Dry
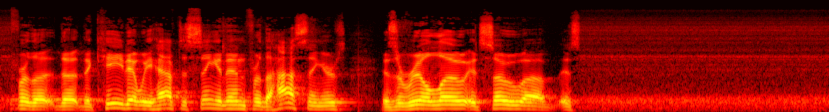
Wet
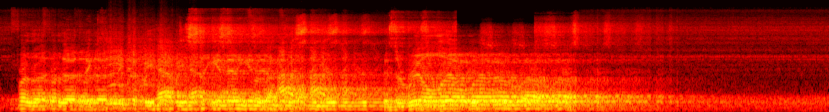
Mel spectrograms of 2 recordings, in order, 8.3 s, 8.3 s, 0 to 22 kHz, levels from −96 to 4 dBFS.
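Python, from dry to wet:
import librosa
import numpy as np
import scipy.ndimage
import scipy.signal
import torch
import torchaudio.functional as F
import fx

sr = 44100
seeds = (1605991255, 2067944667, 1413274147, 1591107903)

p1 = 10.0 ** (-16.5 / 20.0) * np.tanh(x / 10.0 ** (-16.5 / 20.0))
p2 = fx.peak_eq(p1, sr, hz=1200.0, db=-9.0, octaves=2.4)
p3 = fx.overload_stage(p2, sr, gain_db=31.5, at=(1.01, 1.45))
p4 = p3 + fx.echo_feedback(p3, sr, ms=317, feedback_pct=46, wet_db=-3.5, dry=0)
p5 = fx.rev_plate(p4, sr, seeds[0], rt60_s=2.4, hf_ratio=0.9, predelay_ms=0, drr_db=2.0)
p6 = fx.level_steps(p5, sr, step_db=15)
p7 = p5 + F.gain(torch.from_numpy(p6), -0.5).numpy()
y = fx.lowpass(p7, sr, hz=2800.0, slope=12, at=(4.56, 5.34))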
